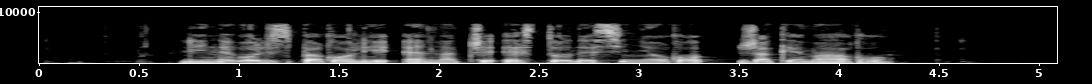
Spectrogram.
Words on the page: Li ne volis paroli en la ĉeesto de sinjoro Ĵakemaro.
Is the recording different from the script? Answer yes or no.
no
